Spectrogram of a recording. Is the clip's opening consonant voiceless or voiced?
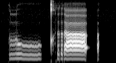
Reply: voiced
